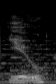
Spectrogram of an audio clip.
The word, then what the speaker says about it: EU: James's AI, which was named You, spelled EU, but pronounced You, had now become more than a chatbot.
